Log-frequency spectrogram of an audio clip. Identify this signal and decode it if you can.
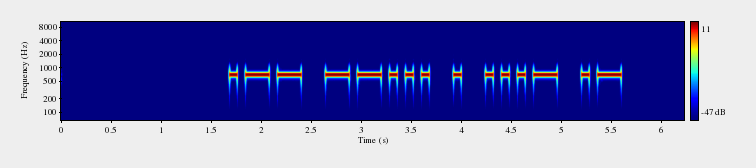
Morse code, heard as a keyed tone, about 15 wpm, 700 Hz. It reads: W7EVA
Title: USA Call Signs - 5 Characters - Repeated 3x - 15wpm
